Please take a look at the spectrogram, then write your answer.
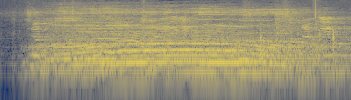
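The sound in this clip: Cattle mooing in one long, loud, rich bellow that holds steady for over two seconds and tapers slightly at the end, with no other sounds.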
